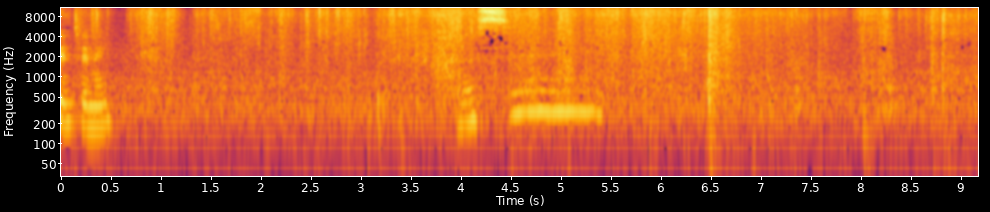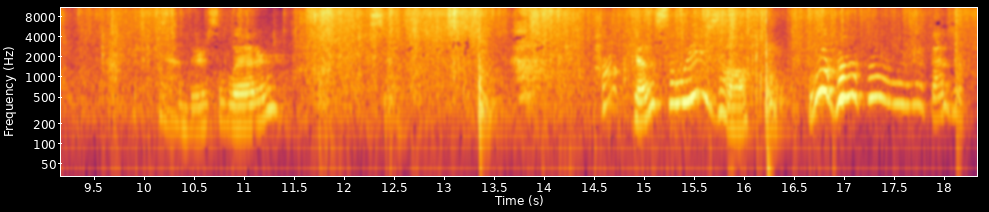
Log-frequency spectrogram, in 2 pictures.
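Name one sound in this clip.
An elderly woman talks close by, with animation.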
